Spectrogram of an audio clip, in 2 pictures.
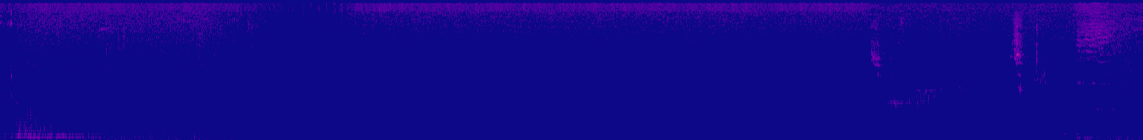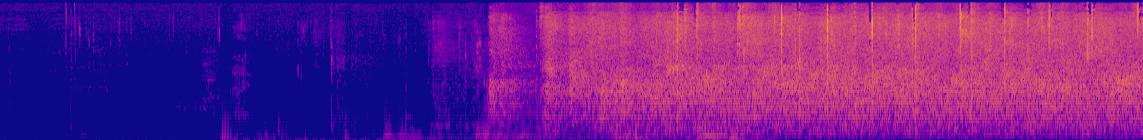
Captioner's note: laughter; applause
